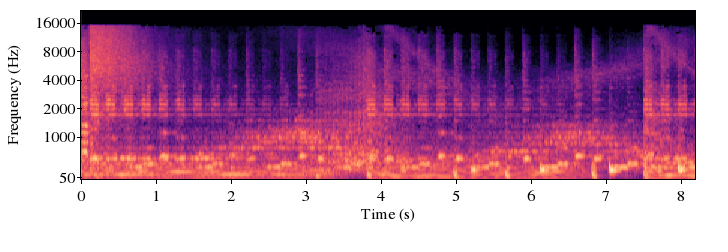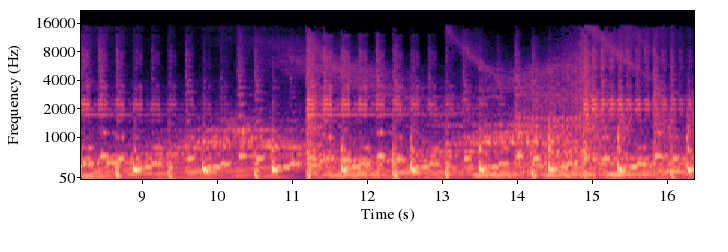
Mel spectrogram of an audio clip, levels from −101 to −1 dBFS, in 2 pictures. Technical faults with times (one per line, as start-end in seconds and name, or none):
0.00-16.37 noise suppressor applied to music or sounds
2.18-2.52 sound cut by the noise suppressor
4.67-5.19 sound cut by the noise suppressor
9.43-9.60 sound cut by the noise suppressor
13.12-13.29 sound cut by the noise suppressor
